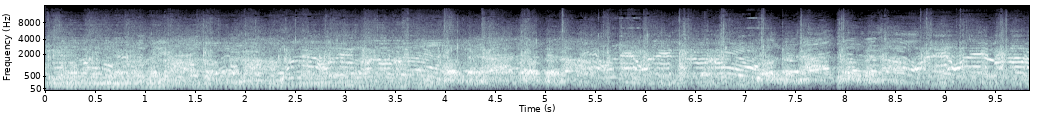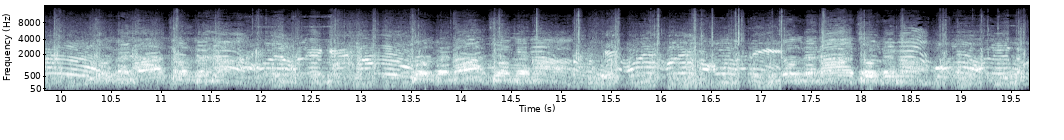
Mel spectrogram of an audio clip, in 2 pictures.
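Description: A large crowd of young men and women chants and cheers loudly outdoors.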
